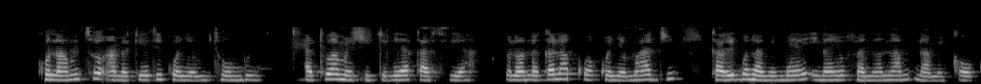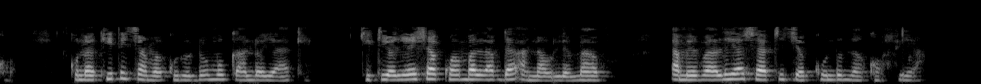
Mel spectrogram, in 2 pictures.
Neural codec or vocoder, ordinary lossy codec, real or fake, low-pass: codec, 24 kHz, 3 kbps, HILCodec; MP3, 24 kbps; fake; 7.2 kHz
